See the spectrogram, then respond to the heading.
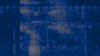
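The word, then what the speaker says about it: cuke: C-U-K-E. Kook. Right? That's how most normal people would pronounce that.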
